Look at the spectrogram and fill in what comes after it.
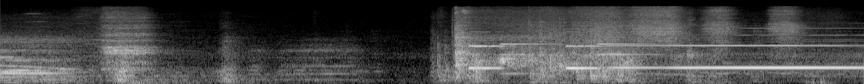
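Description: Keikyu 600-series electric train coming to a stop: the motor whine falls away in pitch at the start, and brake air hisses about a second in. Halfway through, a loud rush of air comes as the doors open, followed by a steady high electronic tone.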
